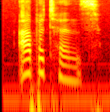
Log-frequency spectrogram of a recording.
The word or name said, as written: appetence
